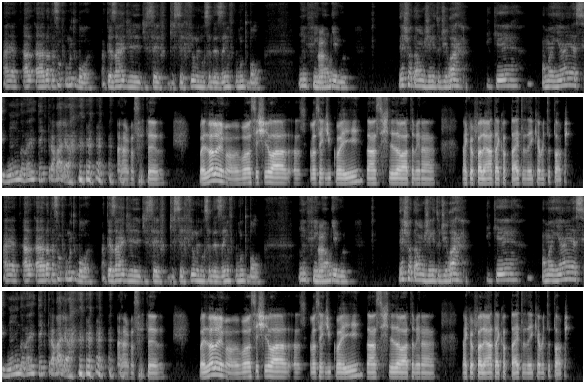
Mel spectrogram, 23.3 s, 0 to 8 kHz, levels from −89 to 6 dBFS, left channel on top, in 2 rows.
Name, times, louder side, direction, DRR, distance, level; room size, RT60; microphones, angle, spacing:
voice 1, 0.0-5.2 5.9-7.0 7.9-9.3 9.7-14.1, right 1 dB, 25° right, 1.4 m, -30 dB
voice 2, 13.9-15.3 15.6-20.3 20.8-22.9, equal, 5° left, 0.4 m, -22 dB
8.0 x 4.3 x 5.2 m
head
